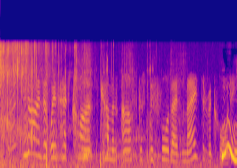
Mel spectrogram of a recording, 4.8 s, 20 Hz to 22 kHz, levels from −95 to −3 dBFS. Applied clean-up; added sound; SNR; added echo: none; Chewing, mastication; -4 dB; none.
